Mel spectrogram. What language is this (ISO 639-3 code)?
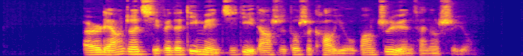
zho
